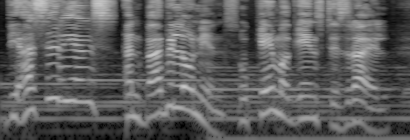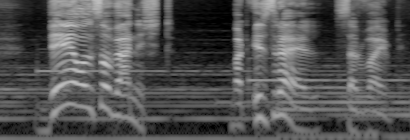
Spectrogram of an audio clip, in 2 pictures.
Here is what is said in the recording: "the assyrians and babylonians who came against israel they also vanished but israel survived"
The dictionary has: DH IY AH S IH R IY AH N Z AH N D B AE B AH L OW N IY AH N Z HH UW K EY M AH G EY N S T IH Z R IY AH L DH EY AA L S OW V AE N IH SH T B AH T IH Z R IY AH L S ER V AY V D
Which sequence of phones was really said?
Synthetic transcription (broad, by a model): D IY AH S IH R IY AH N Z AH N D B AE B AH L OW N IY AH N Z HH UW K EY M AH G EY N S T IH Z R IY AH L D EY AA L S OW V AE N IH SH T B AH T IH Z R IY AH L S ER V AY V D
